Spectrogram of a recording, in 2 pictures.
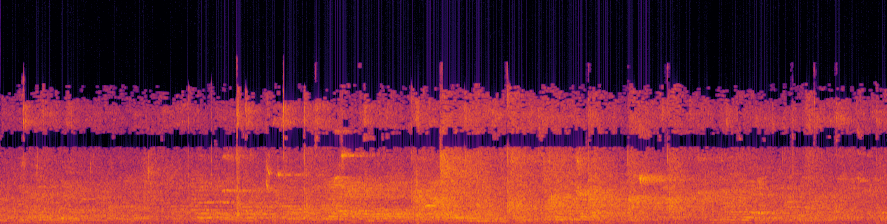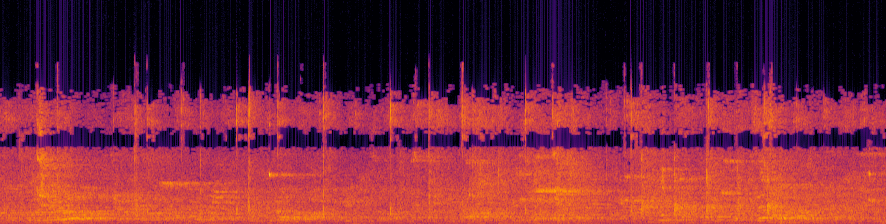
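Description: Several men chatter in the background of a large echoing hall.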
